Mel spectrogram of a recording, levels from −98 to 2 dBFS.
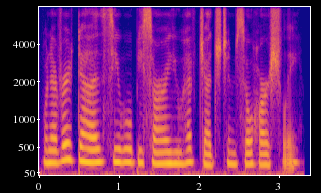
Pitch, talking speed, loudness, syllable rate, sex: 225 Hz, 230 wpm, -16 LUFS, 5.6 syllables/s, female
